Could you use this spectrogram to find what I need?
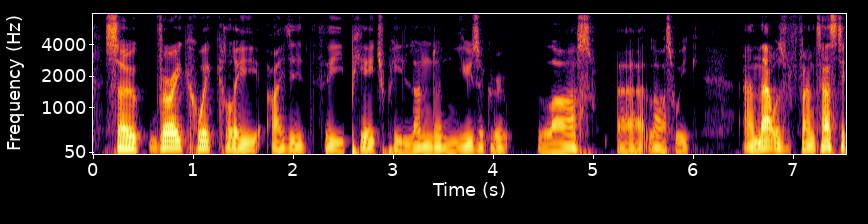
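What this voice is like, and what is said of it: Congested voice with a cold. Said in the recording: “as you can probably tell, I have a cold and I'm trying to preserve my vocal cords”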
